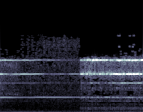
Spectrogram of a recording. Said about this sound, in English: It's the telephone. I know, I hear it, but where is it? I'm going to put that extension cord on a deep-sea fishing reel with a strong string. Well, it's right near me somewhere. Oh, here, under the evening paper.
